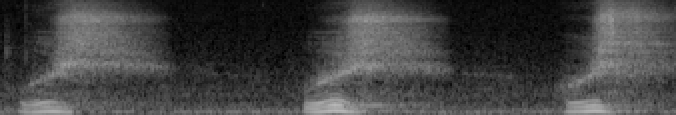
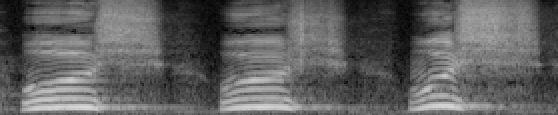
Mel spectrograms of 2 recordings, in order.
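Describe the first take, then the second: First: Quiet low breathy whoosh, imitating a machine; distant soft whoosh; soft whooshing sound. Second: Loud, higher whoosh, imitating a roaring machine; loud whooshing sound. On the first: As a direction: hush out a faint whoosh. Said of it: "she heard this". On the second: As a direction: blast the whoosh out. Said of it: "And then louder".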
